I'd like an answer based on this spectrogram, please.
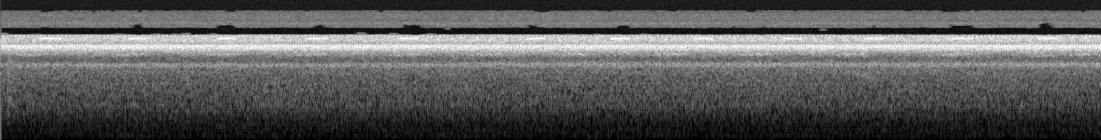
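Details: Chirping crickets at night in a calm forest, heard as an unbroken wall of high, fine trilling in several pitch layers, with no other sounds.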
